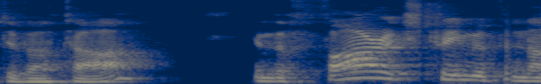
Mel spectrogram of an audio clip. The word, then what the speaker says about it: Devata: Then a certain Devata, or it would be pronounced Devata, in the far extreme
